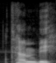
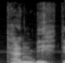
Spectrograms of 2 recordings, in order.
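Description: First: "tembih" with m before the b; assimilated M sound. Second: "Tenbih" with n before the b; wrong N sound. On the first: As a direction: say "tembih" with m, not n. ("tembih", m sesiyle) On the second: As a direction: say "Tenbih" with a clear n. ("Tenbih", n sesiyle) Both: Shown as a demonstration. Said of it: "Tenbih değil, tembih".

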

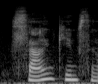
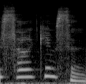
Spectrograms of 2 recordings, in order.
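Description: First: Mild echo, little raised; echoed answer. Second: Understated high shout; mild narrated shout. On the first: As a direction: answer back as a plain, understated echo. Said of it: "Aldığı cevap". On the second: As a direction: call out high, as a storyteller voicing a shout. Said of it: "diye bağırıyor". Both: A narrator's reading.

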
